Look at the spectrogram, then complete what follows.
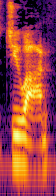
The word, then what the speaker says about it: Jan: misconduct a yellow card forgetting that that's actually how his name is pronounced Accord to the pronunciation guide we'd been saying it wrong for years as Juan Pereira but it is Jan or Jan um who first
